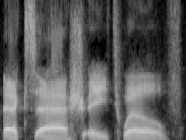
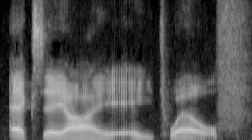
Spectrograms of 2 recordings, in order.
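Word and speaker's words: X Æ A-12: But then the AE combination is pronounced either I or AI. Okay. So it's either X Ash A12 or XAI A12.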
